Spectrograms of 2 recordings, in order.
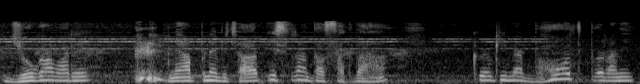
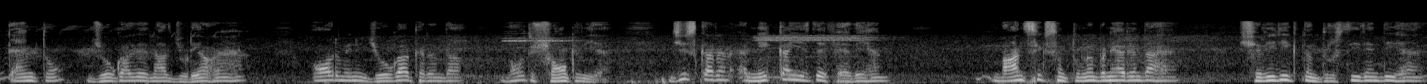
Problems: none marked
